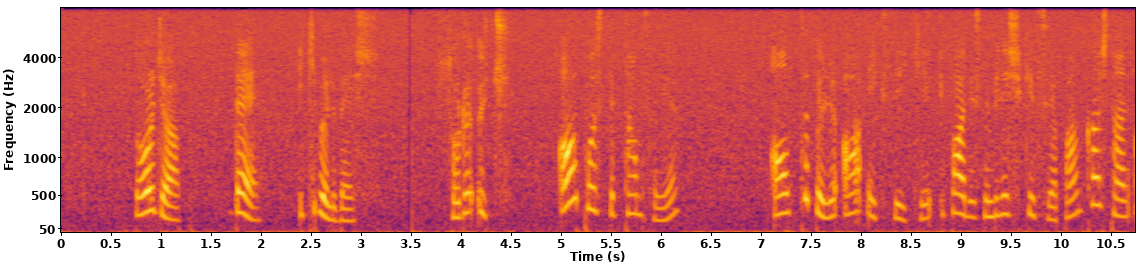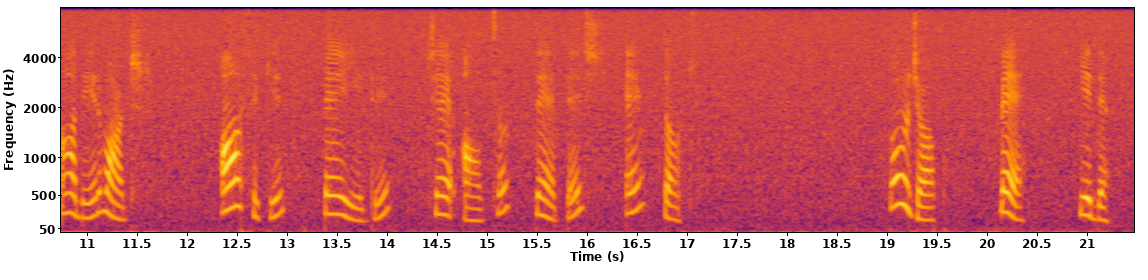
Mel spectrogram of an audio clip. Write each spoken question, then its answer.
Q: A pozitif tam sayı 6 bölü A eksi 2 ifadesinin bileşik kesir yapan kaç tane A değeri vardır?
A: Doğru cevap B 7.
